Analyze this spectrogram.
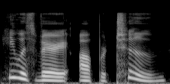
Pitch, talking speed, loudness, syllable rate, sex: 205 Hz, 140 wpm, -16 LUFS, 5.1 syllables/s, female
